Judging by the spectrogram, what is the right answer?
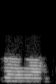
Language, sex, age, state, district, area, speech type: Malayalam, male, 18-30, Kerala, Thrissur, urban, conversation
